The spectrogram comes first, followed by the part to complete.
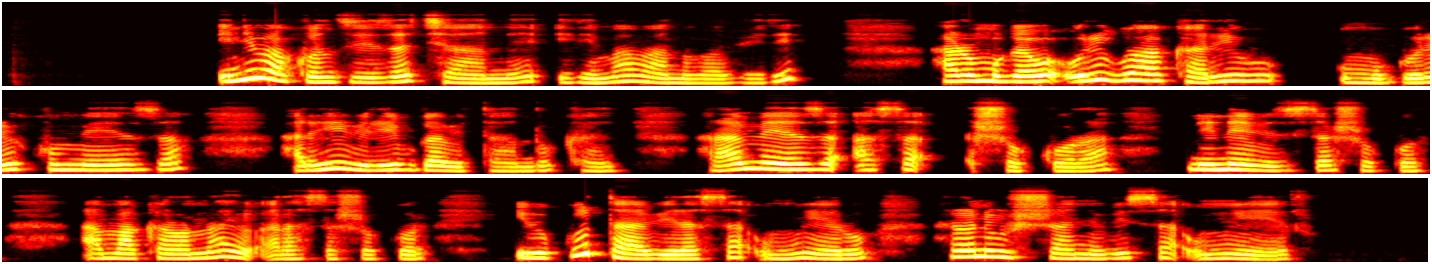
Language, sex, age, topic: Kinyarwanda, female, 18-24, finance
